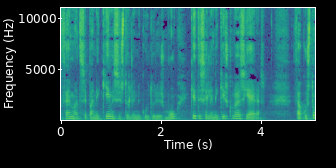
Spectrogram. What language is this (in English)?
Greek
